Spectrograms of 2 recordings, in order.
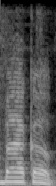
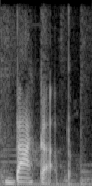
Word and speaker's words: backup: point out that here the pronunciation and stress of this phrase is really important hey yes yes you have to say backup Backup backup yeah so both words are stressed at about the same level hey mhm back up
